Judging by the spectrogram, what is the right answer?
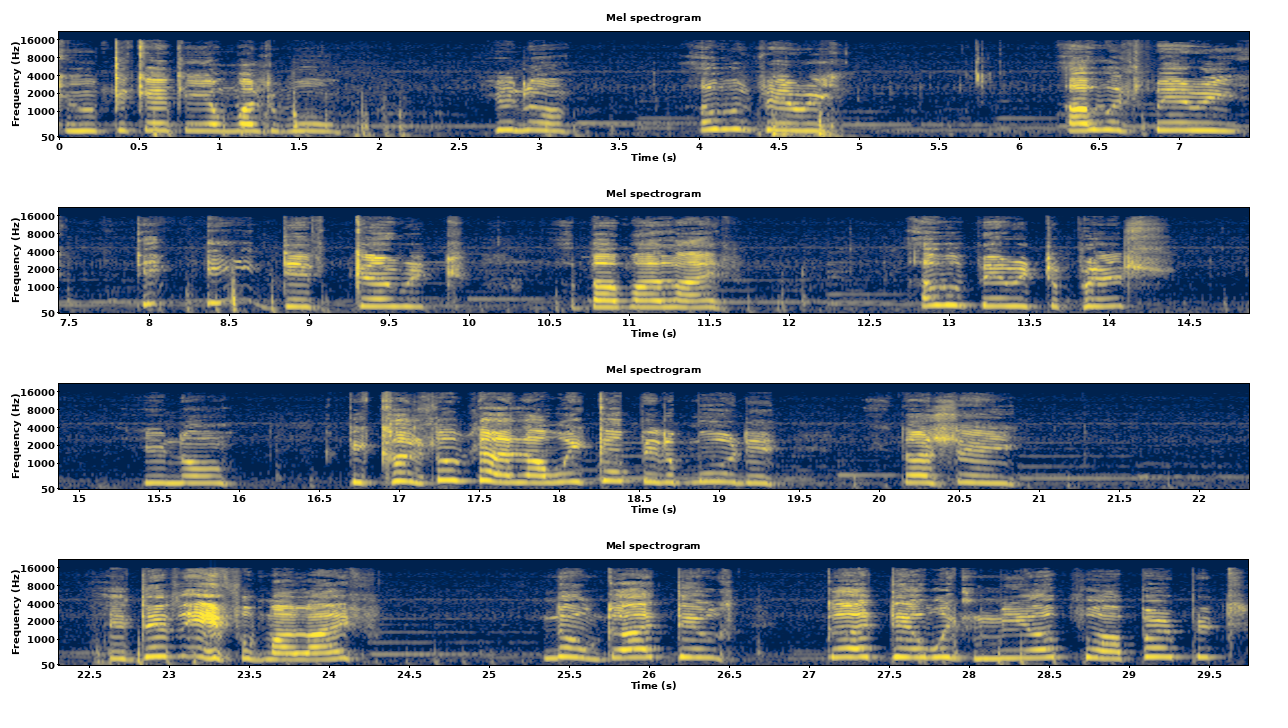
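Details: Dysarthria with slurred speech in a male motivational speaker with cerebral palsy, speaking in a real talk.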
